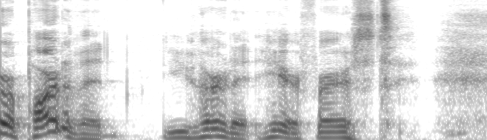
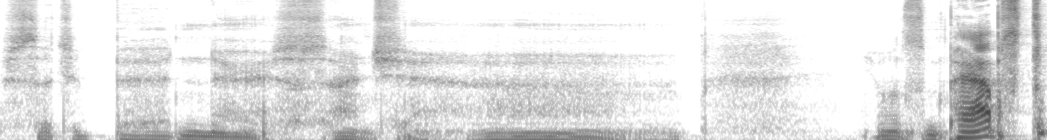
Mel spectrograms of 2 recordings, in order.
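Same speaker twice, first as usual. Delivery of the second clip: very low, deep, slow, creepy murmur with drawn-out "um"; 8 semitones lower, 6 dB quieter than usual. Talking to a nurse during a sponge-bath bit, in a creepy voice. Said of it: "Gets even creepier and just creepier".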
